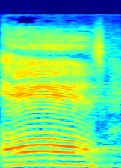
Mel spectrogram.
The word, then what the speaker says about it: edge: पहले अगर डी आया तो डी हो जाएगा साइलेंट, राइट. और भी है एग्जांपल, वो है EDGE. आप इसको क्या पढ़ते हैं? एस.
